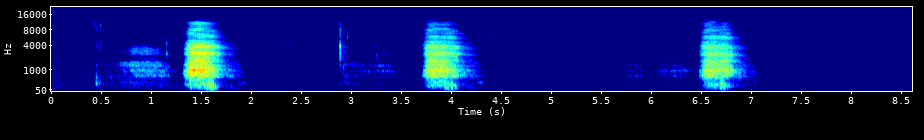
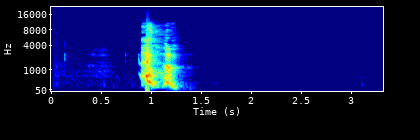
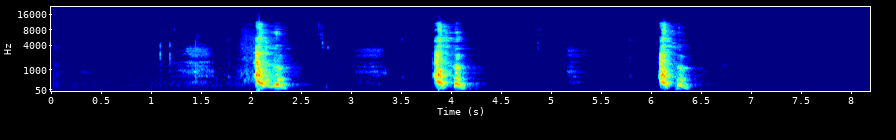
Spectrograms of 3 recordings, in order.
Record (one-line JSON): {"exhalation_length": "8.6 s", "exhalation_amplitude": 25417, "exhalation_signal_mean_std_ratio": 0.23, "cough_length": "3.3 s", "cough_amplitude": 32768, "cough_signal_mean_std_ratio": 0.18, "three_cough_length": "8.2 s", "three_cough_amplitude": 32697, "three_cough_signal_mean_std_ratio": 0.19, "survey_phase": "beta (2021-08-13 to 2022-03-07)", "age": "65+", "gender": "Male", "wearing_mask": "No", "symptom_none": true, "smoker_status": "Ex-smoker", "respiratory_condition_asthma": false, "respiratory_condition_other": false, "recruitment_source": "REACT", "submission_delay": "2 days", "covid_test_result": "Negative", "covid_test_method": "RT-qPCR"}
